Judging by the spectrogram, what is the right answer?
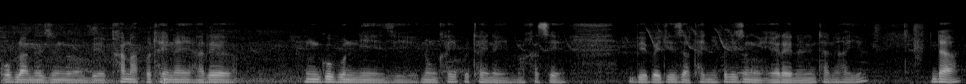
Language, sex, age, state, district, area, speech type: Bodo, male, 30-45, Assam, Baksa, urban, spontaneous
